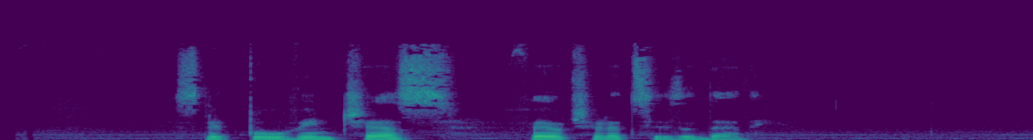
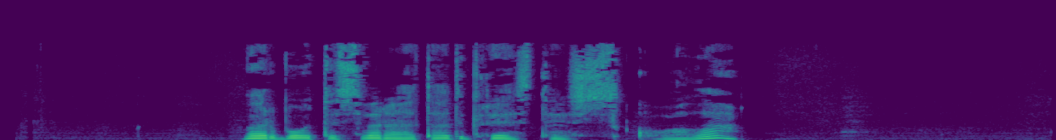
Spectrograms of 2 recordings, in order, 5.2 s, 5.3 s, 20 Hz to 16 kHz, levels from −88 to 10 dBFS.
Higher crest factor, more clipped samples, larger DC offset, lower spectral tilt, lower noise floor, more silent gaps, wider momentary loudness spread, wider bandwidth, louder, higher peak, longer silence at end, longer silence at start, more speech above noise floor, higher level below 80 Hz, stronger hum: about the same, 20 dB vs 22 dB; neither; neither; about the same, -5.5 dB/octave vs -5.5 dB/octave; second, -66 dBFS vs -70 dBFS; neither; about the same, 10 LU vs 10 LU; about the same, 11.5 kHz vs 11.5 kHz; second, -30 LUFS vs -24 LUFS; second, -12 dBFS vs -4 dBFS; second, 1.45 s vs 1.6 s; second, 0.9 s vs 1.2 s; second, 37 dB vs 47 dB; about the same, -72 dBFS vs -72 dBFS; neither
